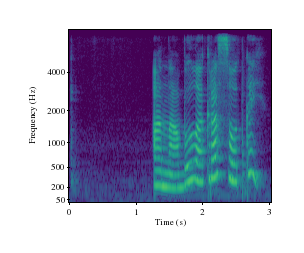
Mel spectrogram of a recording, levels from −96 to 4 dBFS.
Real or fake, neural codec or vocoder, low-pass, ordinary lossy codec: real; none; 7.2 kHz; none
